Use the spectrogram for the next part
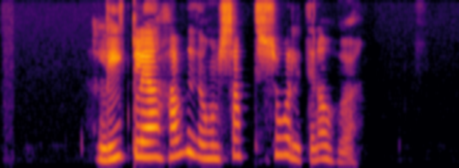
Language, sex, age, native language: Icelandic, female, 20-29, Icelandic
